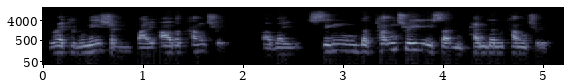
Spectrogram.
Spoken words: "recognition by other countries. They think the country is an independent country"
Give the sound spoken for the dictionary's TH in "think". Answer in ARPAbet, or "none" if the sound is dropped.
S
